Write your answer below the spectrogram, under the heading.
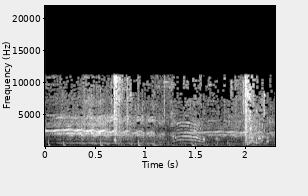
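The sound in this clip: Horses neigh and whinny amid a chaotic mock battle. Shrill, wavering calls rise and fall in pitch over a busy, steady background of thuds and commotion.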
